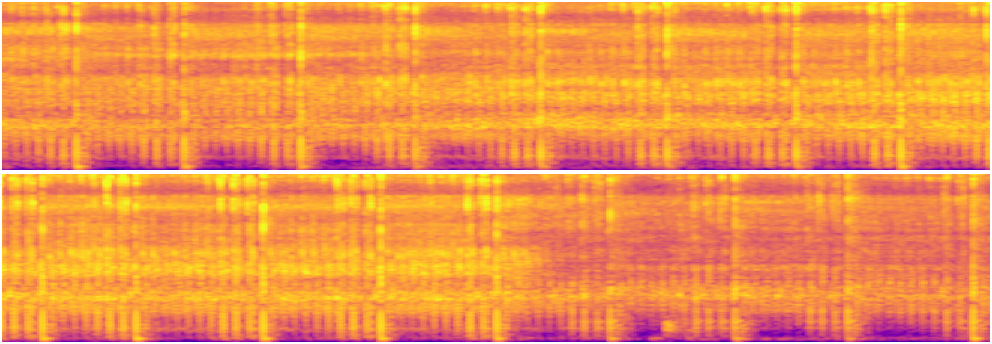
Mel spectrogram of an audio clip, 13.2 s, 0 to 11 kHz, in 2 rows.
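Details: Cheap Chinese M19/EM2 hit-and-miss engine, carb inlet reduced with metal putty: sharp firing pops at about seventy a minute with uneven gaps. Normal hit-and-miss rhythm after tuning; engine running healthy.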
